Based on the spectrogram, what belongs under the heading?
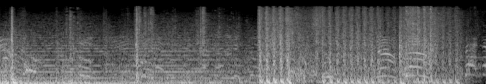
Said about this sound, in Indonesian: Dan di saat itulah baku tembak antara mereka terjadi.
